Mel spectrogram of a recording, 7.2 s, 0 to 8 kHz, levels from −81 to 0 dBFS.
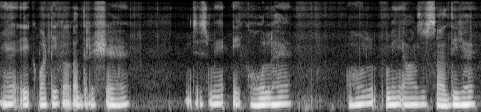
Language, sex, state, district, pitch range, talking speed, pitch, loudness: Hindi, male, Uttar Pradesh, Hamirpur, 125-140 Hz, 125 wpm, 130 Hz, -14 LUFS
